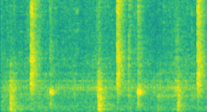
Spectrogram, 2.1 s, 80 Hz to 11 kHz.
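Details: Rear wheel of a 2005 Commencal full-suspension mountain bike spinning after a 1x11 drivetrain conversion with new chain: light, even ticks a few times a second, no grinding or chain noise; normal freewheel ticking.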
